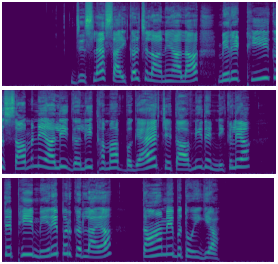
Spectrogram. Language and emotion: Dogri, angry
